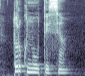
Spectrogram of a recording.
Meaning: to touch
- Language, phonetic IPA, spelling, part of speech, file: Ukrainian, [torkˈnutesʲɐ], торкнутися, verb, Uk-торкнутися.ogg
